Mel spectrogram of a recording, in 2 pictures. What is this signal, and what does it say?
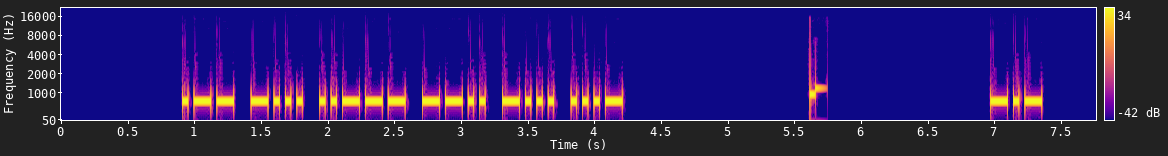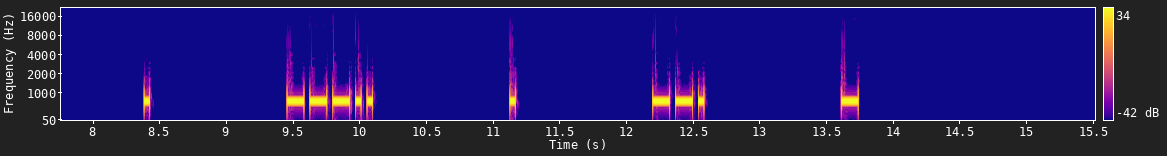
Morse code, heard as a keyed tone, about 28 wpm, spaced as for 12 wpm, 700 Hz. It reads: WB2ZBV KE8EGT
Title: USA Call Signs - 8x Character Spacing - 28wpm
